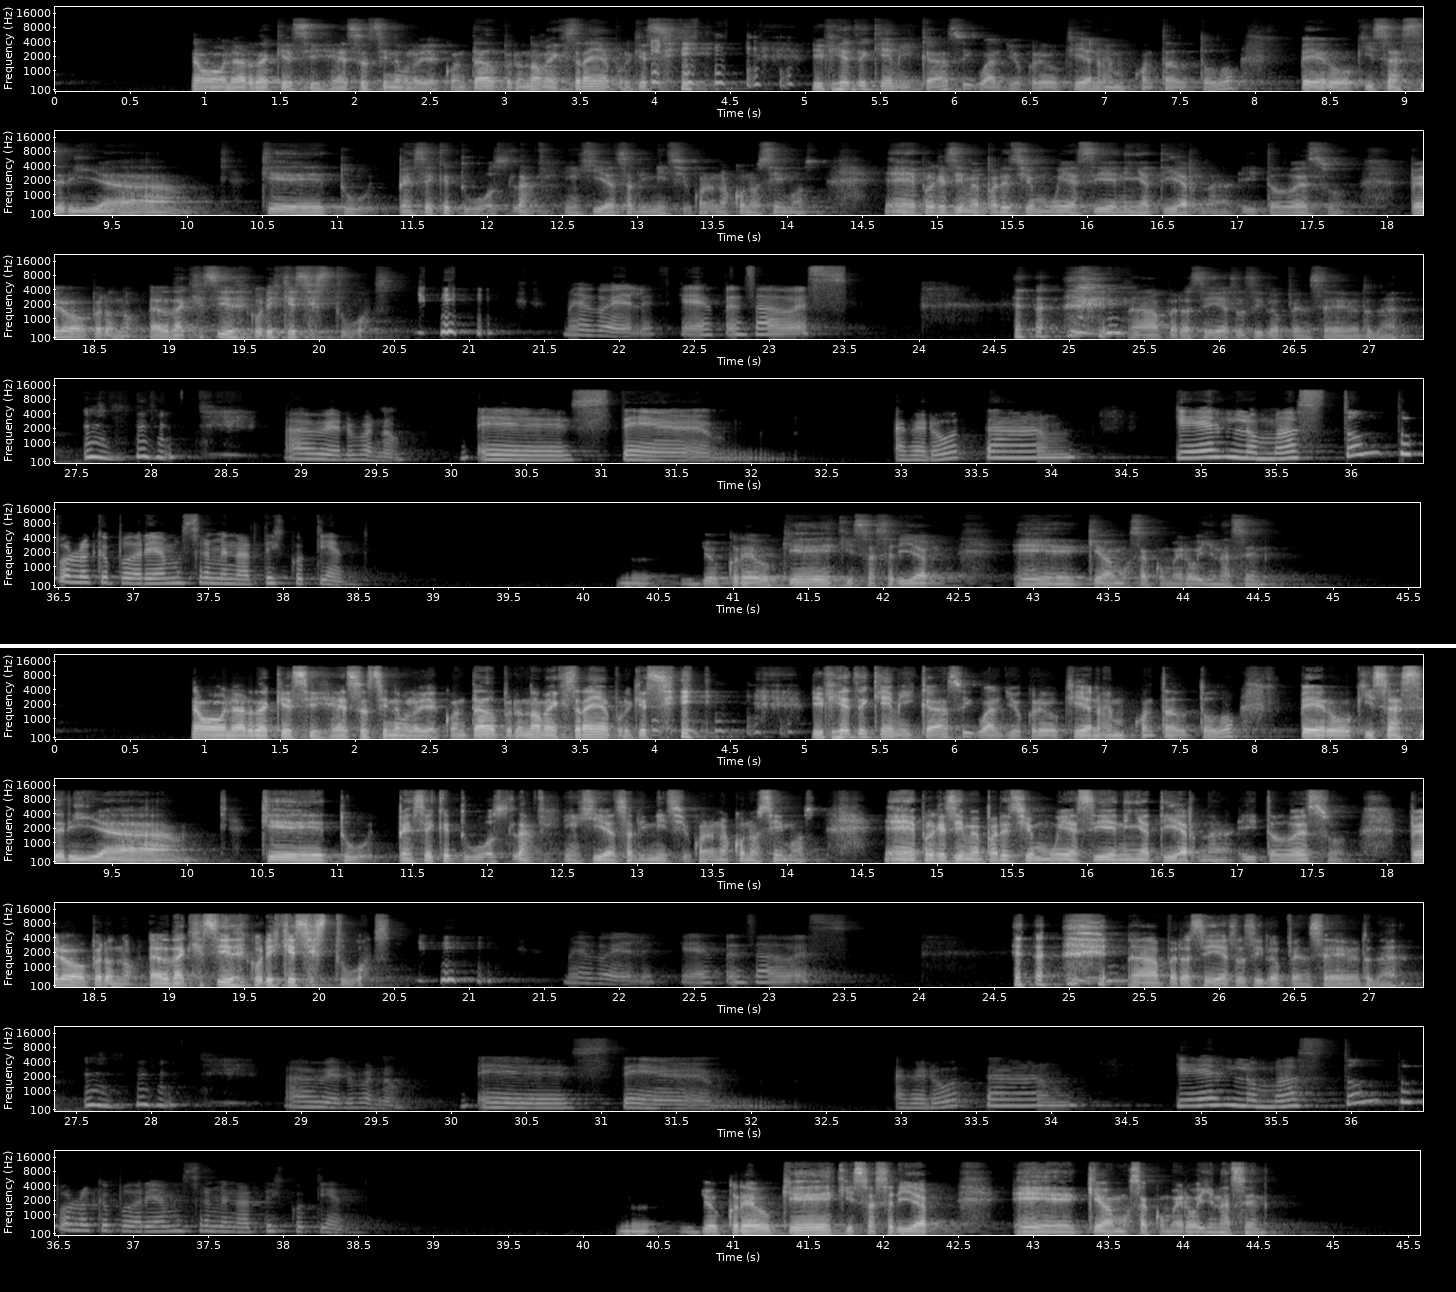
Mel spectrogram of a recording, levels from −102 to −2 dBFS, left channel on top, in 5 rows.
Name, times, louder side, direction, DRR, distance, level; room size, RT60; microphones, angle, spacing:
voice 1, 0.9-4.1 5.1-10.1 10.5-20.5 24.6-27.3 40.2-44.6, right 7 dB, 90° right, 18 dB, 0.5 m, -36 dB
voice 2, 4.6-4.9 20.8-20.9 21.6-23.5 24.0-24.3 25.0-25.4 25.9-26.1 27.6-29.7 30.2-32.0 33.0-34.2 34.8-38.5, left 7 dB, 50° left, 21 dB, 0.4 m, -46 dB
18.0 x 7.2 x 5.5 m, 0.89 s
head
